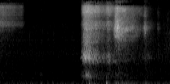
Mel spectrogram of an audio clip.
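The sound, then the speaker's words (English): A deep breath drawn in: a soft, airy rush of inhaled air lasting about a second and a half, rising out of near-silence, faint overall and without speech. “So I like to take a deep breath.”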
